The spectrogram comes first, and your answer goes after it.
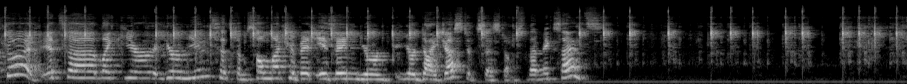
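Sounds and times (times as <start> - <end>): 
typing notes on a keyboard: 0.0 - 9.0
speech: 0.6 - 6.3.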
